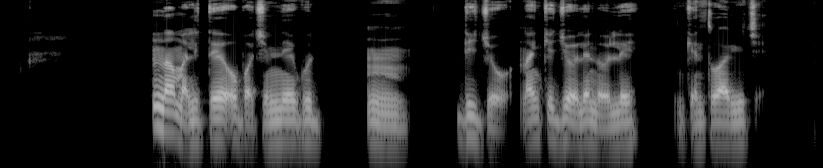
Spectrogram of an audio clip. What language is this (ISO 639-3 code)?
ibo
